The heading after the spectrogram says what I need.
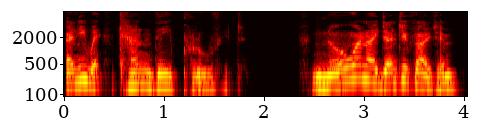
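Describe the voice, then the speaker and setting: A man's voice: a little high, expressive, unhurried, husky, dry recording, lo-fi sound, pitched above the performer's own voice. A man voicing an irreverent, ageing English barrister in an audiobook, pompous, ironic and mock-incredulous.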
